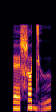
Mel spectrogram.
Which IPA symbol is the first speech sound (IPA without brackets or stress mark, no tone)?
ɛ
